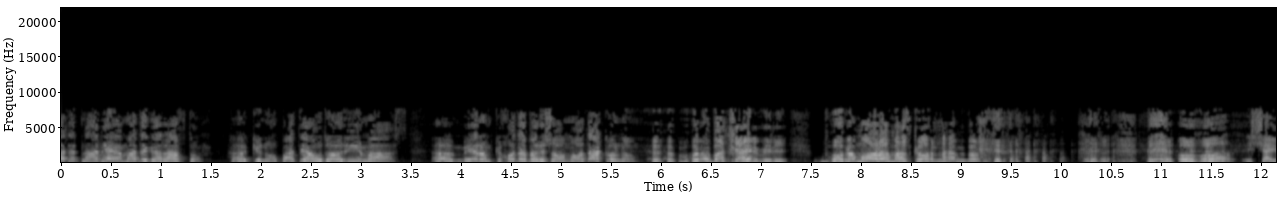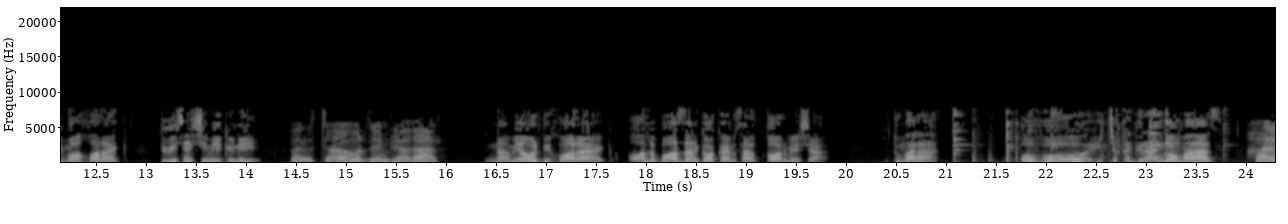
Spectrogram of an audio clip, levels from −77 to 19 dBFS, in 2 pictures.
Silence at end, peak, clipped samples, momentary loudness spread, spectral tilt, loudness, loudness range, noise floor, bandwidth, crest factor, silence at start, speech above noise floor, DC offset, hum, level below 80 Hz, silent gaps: 0 s; -6 dBFS; under 0.1%; 14 LU; -2 dB/octave; -25 LUFS; 5 LU; -70 dBFS; 8 kHz; 18 dB; 0 s; 45 dB; under 0.1%; none; -68 dBFS; none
